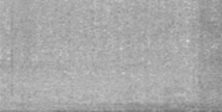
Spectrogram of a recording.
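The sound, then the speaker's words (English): A low, continuous rumble of thunder rolls through a sudden stormy September night in Cleveland, with a steady wash of rain and gusting wind filling the background, loud throughout. “The night before the big release, a sudden storm blew in.”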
